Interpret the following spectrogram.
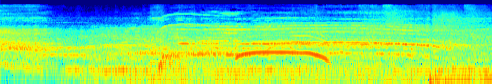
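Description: Live rock show music in a large hall, with the crowd cheering and whooping. A high held note bends up and falls back about three seconds in.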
